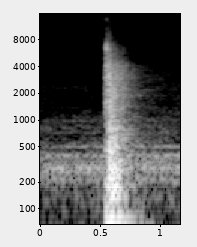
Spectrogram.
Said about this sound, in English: All right, now shut the door.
